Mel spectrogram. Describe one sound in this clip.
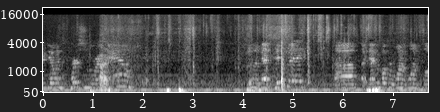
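Cardboard box lids thump and rustle as hands handle them.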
